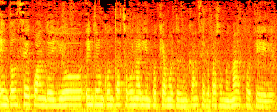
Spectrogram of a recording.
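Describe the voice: A woman speaks at a moderate pace and a medium pitch, her voice moving little in pitch, with audible echo in the room.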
